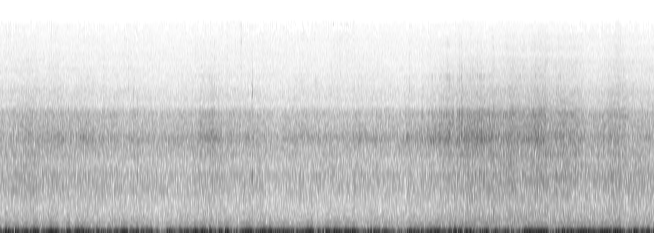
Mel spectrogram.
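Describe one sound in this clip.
A car drives past on a wet road.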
